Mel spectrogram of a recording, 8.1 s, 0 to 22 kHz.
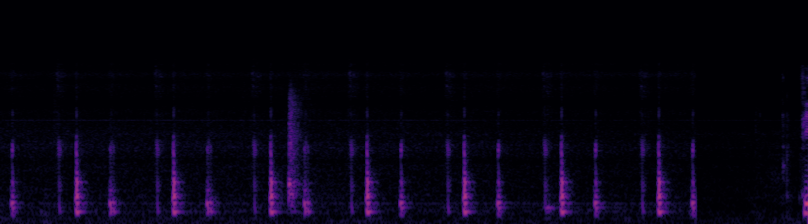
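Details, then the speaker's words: Teaching recording of an S4 (atrial) gallop: slow regular rhythm near 60 a minute with a soft extra sound just before each S1. "mientras que el s 4 va a sonar entonces junto justo antes del s 1 tal cual como este"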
